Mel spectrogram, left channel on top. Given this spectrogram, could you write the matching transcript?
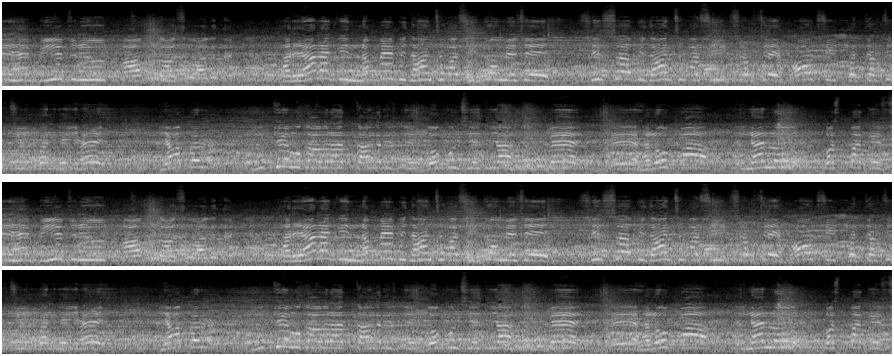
हैं BH न्यूज़। आपका स्वागत है। हरियाणा की 90 विधानसभा सीटों में से सिरसा विधानसभा सीट सबसे हॉट सीट पर चर्चित सीट बन गई है। यहाँ पर मुख्य मुकाबला कांग्रेस के गोकुल सेतिया व हलोपा इनेलो बसपा के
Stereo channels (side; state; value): left; noise; hum, 23 dB below the sound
